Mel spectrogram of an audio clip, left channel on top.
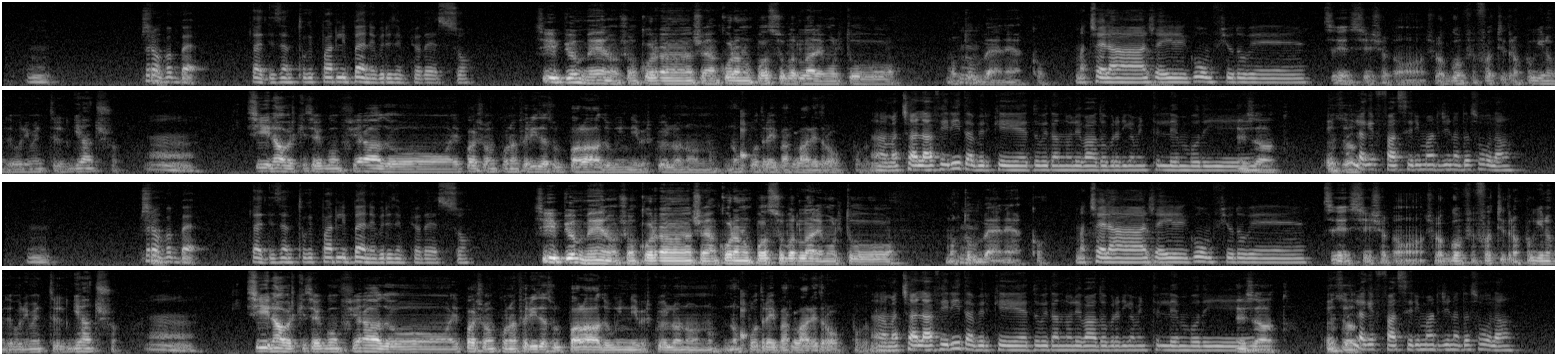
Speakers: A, in the centre; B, on the right (about 60°).
A: Mm.
B: Sì,
A: Però vabbè, dai, ti sento che parli bene, per esempio, adesso.
B: Sì, più o meno, c'ho ancora, cioè, ancora non posso parlare molto, molto
A: Mm.
B: bene, ecco.
A: Ma c'è la...
B: Eh,
A: c'è il gonfio dove...
B: Sì, sì, ce l'ho ce l'ho gonfio, infatti tra un pochino mi devo rimettere il ghiaccio.
A: Ah.
B: Sì, no, perché si è gonfiato e poi c'ho anche una ferita sul palato, quindi per quello non non- non
A: Eh.
B: potrei parlare troppo, capito?
A: Ah, ma c'è la ferita perché è dove ti hanno levato praticamente il lembo di...
B: Esatto,
A: E
B: esatto.
A: quella che fa? Si rimargina da sola?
